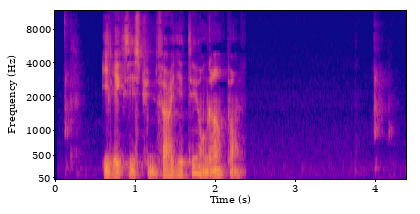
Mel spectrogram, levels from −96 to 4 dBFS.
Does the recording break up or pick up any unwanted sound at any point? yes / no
no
